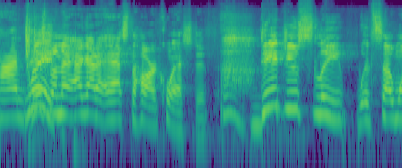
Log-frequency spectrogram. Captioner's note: sighs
